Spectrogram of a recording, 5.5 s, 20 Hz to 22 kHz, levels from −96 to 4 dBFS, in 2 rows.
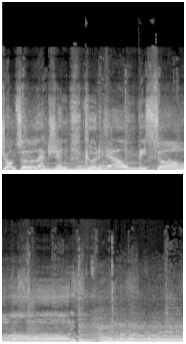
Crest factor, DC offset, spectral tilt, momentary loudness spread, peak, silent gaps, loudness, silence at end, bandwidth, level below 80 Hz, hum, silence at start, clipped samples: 10 dB; under 0.1%; -5 dB/octave; 2 LU; -2 dBFS; none; -12 LUFS; 0 s; 14.5 kHz; -22 dBFS; none; 0 s; under 0.1%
